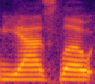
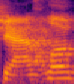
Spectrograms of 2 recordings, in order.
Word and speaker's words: Jaslow: And joining me now, Yaslow, Iraq War veteran, retired Army captain. First of all, thank you for your service. And also, I apologize, am I pronouncing your last name correctly? You didn't. It's Jaslow, but it's okay.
